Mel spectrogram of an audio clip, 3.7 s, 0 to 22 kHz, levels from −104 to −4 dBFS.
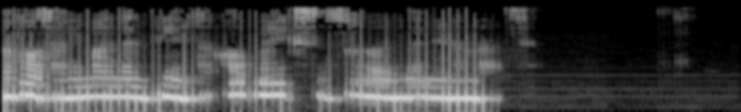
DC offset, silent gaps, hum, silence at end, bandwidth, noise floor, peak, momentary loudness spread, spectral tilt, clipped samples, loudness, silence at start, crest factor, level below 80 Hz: under 0.1%; none; none; 1.1 s; 17 kHz; -77 dBFS; -12 dBFS; 4 LU; -4.5 dB/octave; under 0.1%; -27 LUFS; 0 s; 16 dB; -60 dBFS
